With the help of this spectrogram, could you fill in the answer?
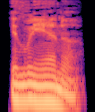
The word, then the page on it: Eliana: English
